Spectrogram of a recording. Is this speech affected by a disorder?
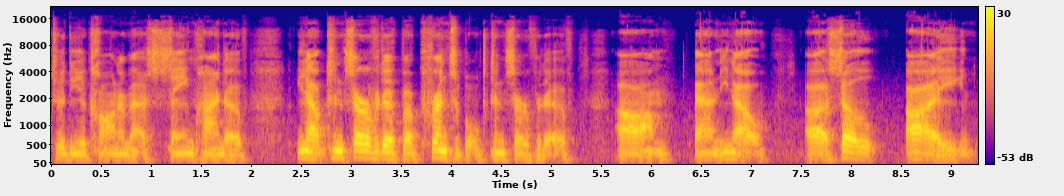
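Yes: profound deafness; congenital profound deafness, cochlear implants, attended Ohio Valley Voices school in southwest Ohio; wears cochlear implants, hears less well than typical but enough for conversation; excellent conversationalist, natural communicator.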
